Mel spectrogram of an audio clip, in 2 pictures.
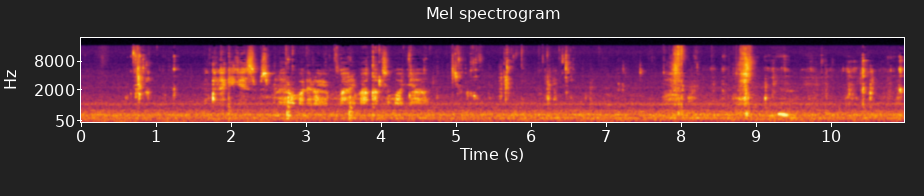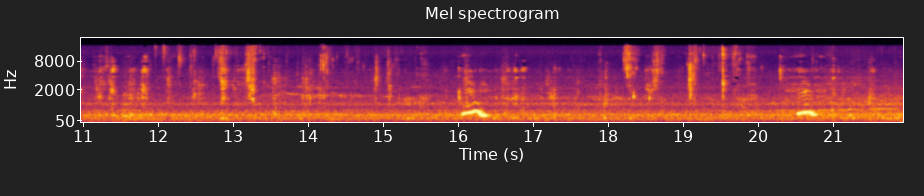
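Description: Close-miked chewing of rice and stir-fried greens, with wet mouth clicks and smacks scattered through, denser about two to four seconds in. Two brief sounds of voice come about nine and sixteen seconds in.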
